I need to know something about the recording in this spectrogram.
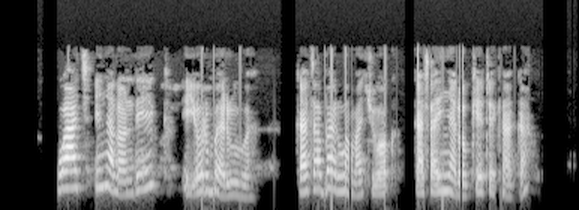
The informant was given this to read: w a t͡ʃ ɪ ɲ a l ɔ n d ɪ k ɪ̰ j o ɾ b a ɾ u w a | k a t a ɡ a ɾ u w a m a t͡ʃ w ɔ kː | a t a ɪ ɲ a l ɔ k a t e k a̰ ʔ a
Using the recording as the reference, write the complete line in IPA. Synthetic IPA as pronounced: w a t͡ʃ ɪ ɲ a l ɔ n d ɪ k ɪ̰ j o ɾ b a ɾ u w a | k a t a b a ɾ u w a m a t͡ʃ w ɔ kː | a t a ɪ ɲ a l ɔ k e t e k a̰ k a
